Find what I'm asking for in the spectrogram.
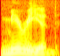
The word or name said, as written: myriad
